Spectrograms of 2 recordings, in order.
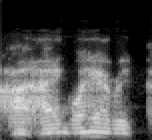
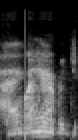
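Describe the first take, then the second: First: Louder, punching have hard; firm emphatic vow. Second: Said in the usual way. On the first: Real, not acted. Ranting about the dog, insisting firmly. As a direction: lay down the law, I ain't gonna have it with weight on have.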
